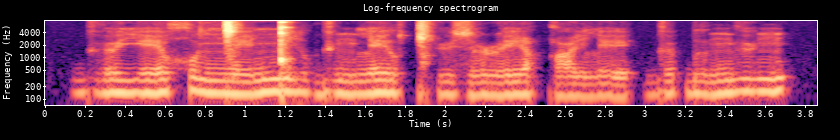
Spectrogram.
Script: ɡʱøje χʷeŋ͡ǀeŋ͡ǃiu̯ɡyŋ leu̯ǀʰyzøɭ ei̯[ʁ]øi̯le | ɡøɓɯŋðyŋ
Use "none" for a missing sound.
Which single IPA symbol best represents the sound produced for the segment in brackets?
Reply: q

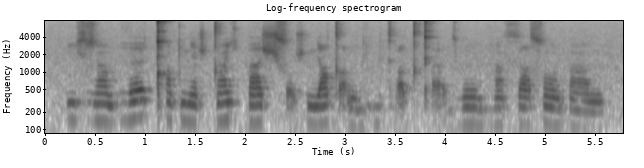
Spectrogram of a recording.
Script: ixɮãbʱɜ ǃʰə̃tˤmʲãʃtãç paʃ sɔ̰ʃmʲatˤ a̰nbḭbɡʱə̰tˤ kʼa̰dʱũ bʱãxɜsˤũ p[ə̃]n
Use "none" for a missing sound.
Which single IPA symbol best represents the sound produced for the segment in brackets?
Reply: ã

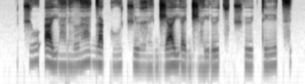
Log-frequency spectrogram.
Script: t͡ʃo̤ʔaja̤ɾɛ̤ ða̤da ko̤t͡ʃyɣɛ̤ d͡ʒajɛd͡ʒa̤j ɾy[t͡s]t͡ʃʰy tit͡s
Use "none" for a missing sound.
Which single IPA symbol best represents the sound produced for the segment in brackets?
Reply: t͡s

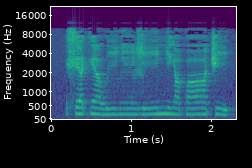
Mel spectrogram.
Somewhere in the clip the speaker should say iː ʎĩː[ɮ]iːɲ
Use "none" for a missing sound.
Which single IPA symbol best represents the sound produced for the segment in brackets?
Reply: ɮ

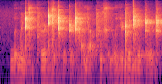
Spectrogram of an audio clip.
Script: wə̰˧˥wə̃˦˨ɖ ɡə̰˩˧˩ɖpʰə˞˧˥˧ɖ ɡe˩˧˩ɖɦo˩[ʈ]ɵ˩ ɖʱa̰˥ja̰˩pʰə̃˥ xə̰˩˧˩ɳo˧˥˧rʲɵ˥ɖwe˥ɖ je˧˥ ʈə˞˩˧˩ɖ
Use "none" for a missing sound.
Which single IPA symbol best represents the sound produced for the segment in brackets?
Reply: ʈ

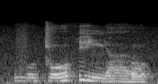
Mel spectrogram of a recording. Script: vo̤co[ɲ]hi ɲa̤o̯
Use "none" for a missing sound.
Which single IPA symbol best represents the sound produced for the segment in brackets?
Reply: none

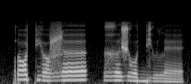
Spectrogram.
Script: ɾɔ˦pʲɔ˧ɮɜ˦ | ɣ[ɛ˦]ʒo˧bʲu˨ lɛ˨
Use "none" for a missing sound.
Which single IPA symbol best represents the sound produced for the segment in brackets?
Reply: ə˦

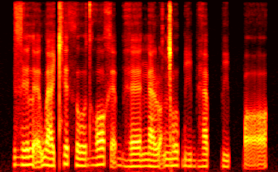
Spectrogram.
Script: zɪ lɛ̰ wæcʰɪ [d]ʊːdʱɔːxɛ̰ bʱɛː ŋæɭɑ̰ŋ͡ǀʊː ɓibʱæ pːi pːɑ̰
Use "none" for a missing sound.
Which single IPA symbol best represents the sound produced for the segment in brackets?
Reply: θ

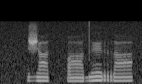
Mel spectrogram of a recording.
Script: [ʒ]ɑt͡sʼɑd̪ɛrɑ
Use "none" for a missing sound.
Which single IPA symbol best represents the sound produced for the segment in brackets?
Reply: ʒ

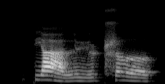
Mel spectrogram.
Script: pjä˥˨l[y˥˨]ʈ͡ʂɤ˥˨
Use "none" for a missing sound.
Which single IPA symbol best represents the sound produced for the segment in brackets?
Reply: y˨˦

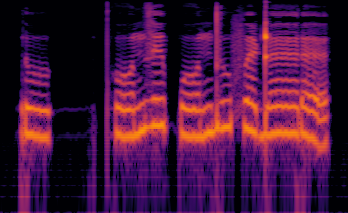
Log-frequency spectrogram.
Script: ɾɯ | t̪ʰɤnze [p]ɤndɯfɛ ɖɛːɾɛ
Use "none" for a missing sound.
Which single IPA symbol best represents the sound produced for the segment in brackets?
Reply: p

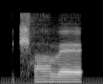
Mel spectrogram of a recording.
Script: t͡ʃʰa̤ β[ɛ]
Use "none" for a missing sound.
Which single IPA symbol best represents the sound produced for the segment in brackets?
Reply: ɛ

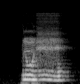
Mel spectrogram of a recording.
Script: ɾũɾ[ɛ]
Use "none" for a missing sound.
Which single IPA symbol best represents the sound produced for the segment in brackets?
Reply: ɛ̤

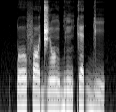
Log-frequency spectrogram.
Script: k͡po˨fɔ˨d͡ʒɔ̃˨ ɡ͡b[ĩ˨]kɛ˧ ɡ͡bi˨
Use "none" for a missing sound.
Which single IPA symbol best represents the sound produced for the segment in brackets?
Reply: ĩ˨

